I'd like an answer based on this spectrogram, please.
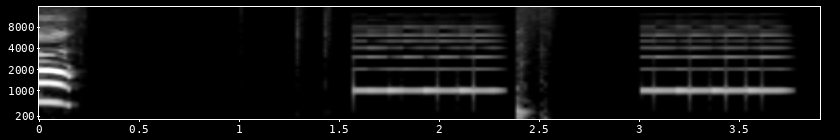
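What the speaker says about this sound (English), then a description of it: "Suddenly his phone rang, nearly startling him out of his seat." A mobile phone rings in the Shibuya-set video game 428: Shibuya Scramble, sounding twice as a pulsing electronic ring tone separated by a brief thud, clear against silence.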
